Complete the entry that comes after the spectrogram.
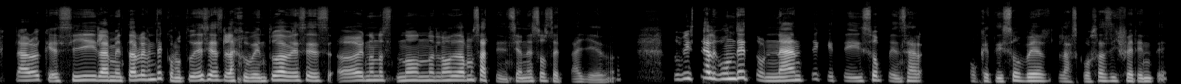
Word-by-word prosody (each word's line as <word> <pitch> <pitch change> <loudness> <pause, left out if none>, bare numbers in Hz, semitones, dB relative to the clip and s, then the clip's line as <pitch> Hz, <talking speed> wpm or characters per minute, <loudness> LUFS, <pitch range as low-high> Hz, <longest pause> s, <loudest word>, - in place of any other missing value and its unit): Claro 190 +2 +3
que 160 -4 -3
sí. 195 +4 -1
Lamentablemente, 195 +7 +3
como 155 -4 -3
tú 180 - -4
decías, 200 +1 +1
la 170 0 +3
juventud 160 +3 0
a 200 - +8
veces, 185 -2 0
¡ay!, 170 +4 0
no, 195 - -1
nos 195 -3 -5
no 185 +3 0
no 185 0 -1
no 190 +2 0
damos 200 +2 +1
atención 145 -4 -2
a 155 - -2
esos 165 0 -5
detalles, 120 -7 -9
¿no? - - -15 0.6
¿Tuviste 270 +6 -1
algún 265 -1 +5
detonante 195 - +3
que 185 -4 -13
te 170 -1 -14
hizo 165 +5 -3
pensar, 160 -1 -5 0.4
o 150 - -17
que 155 - -6
te 145 - -7
hizo 175 +4 -2
ver 165 -1 +1
las 135 -3 -10
cosas 140 +4 -5
diferente? 150 -3 -4
180 Hz, 195 wpm, -24 LUFS, 160-195 Hz, 0.6 s, a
